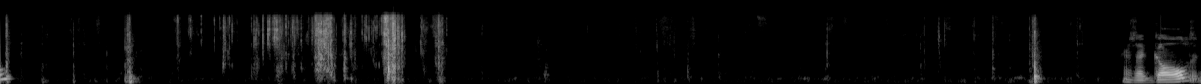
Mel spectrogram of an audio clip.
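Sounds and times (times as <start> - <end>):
wrapper tearing and crinkling: 1.7 - 4.5.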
